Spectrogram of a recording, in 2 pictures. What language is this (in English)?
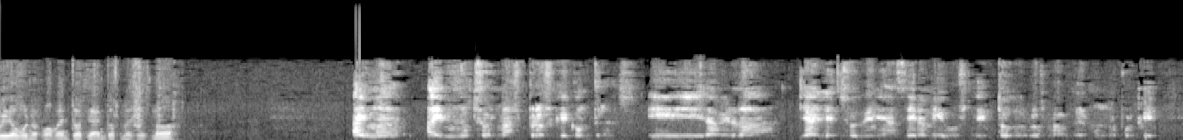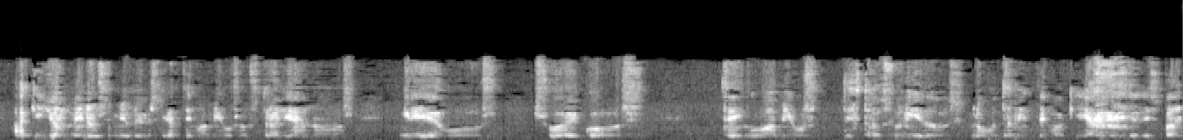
Spanish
